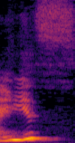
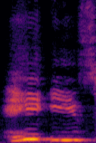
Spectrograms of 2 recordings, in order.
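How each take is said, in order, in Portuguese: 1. As palavras se juntam em uma só sílaba contraída. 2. Duas palavras separadas são ditas por extenso.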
